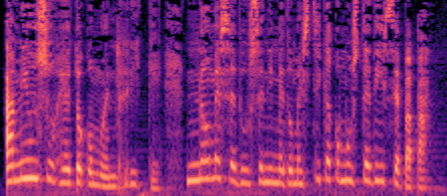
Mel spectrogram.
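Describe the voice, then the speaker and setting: An actress playing a haughty, headstrong young planter's daughter in a radio drama, with a Cuban accent and an imperious, cutting manner. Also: female voice, fairly high pitch, animated, fairly quick, soft background music. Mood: cool, defiant.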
